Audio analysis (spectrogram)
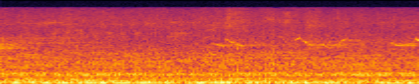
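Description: A honey bee swarm that cannot fly, made up of workers around a virgin queen, gives a faint, steady, continuous buzzing. It sounds close and comes alone, with no voices over it.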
